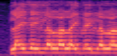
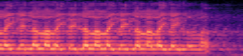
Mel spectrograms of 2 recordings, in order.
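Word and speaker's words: لا إله إلا الله: লা ইলাহা ইল্লাল্লাহর জায়গায় তাড়াহুড়ো করে কি বলি জানেন? লা ইলাহা ইল্লাল্লাহ। লাই্লাহ। লাই্লা ইল্লাল্লাহ।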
